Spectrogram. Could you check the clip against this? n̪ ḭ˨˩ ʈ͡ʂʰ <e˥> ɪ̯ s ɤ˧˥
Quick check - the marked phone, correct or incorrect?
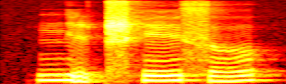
incorrect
